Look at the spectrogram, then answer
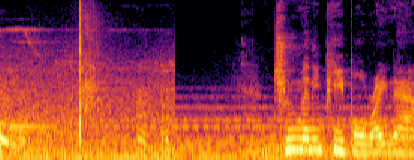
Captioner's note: claps hands; laughs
